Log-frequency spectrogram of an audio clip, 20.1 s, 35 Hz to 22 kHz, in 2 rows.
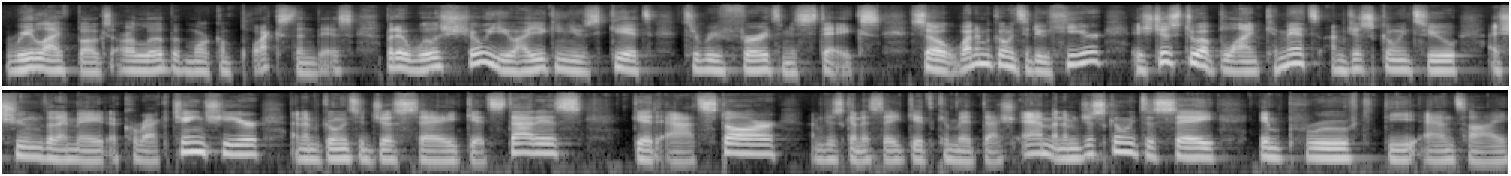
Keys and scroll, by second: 6.8 super+s.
